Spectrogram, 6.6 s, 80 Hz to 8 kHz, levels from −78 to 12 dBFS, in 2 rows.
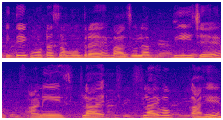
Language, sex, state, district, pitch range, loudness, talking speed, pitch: Marathi, female, Maharashtra, Mumbai Suburban, 195-215 Hz, -16 LUFS, 120 wpm, 200 Hz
